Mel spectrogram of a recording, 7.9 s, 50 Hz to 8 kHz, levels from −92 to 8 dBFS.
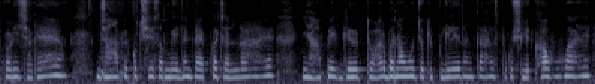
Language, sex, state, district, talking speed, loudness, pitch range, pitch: Hindi, female, Bihar, Sitamarhi, 235 wpm, -41 LUFS, 230-250 Hz, 240 Hz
